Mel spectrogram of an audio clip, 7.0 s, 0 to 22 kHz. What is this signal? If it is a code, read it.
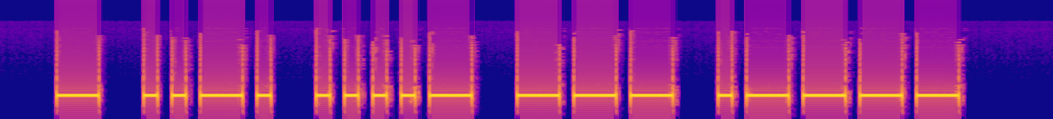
Morse code, heard as a keyed tone, about 13 wpm, 800 Hz. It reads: TF4O1
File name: LEZIONI / 8 YJ45 / 8 YJ4 12wpm 2151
